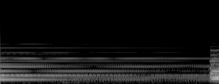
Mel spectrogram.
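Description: Grand piano chord held and ringing, fading slowly, played slowly one chord at a time to listen to the balance of its notes.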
